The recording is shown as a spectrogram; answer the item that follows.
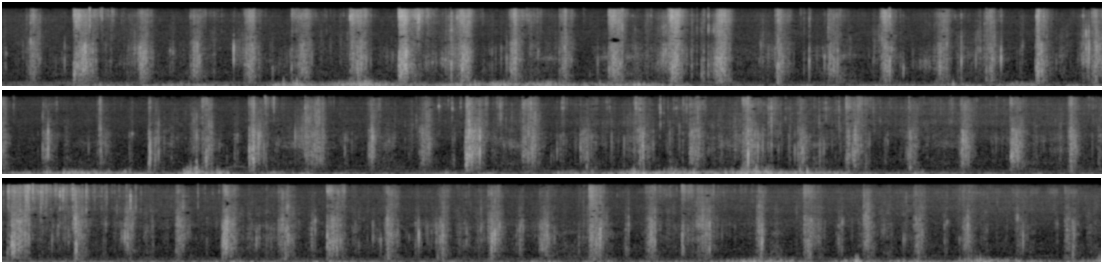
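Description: Footsteps of a person walking on a gravel path, a steady crunching step about twice a second.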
